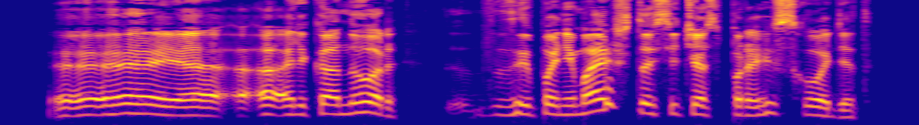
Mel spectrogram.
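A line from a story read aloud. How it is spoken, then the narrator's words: Trembling voice. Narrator (Russian): обратился Энталиор ко мне дрожащим голосом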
